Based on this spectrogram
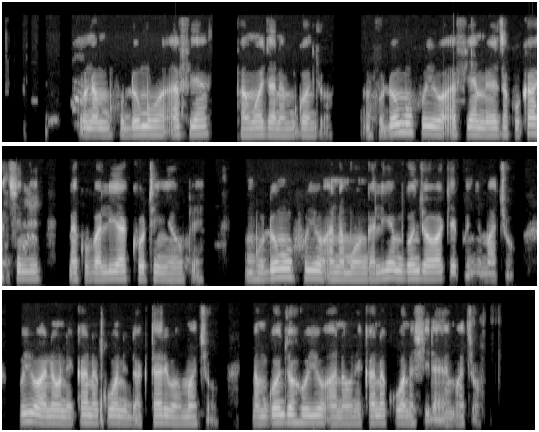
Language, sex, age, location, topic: Swahili, male, 18-24, Wajir, health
